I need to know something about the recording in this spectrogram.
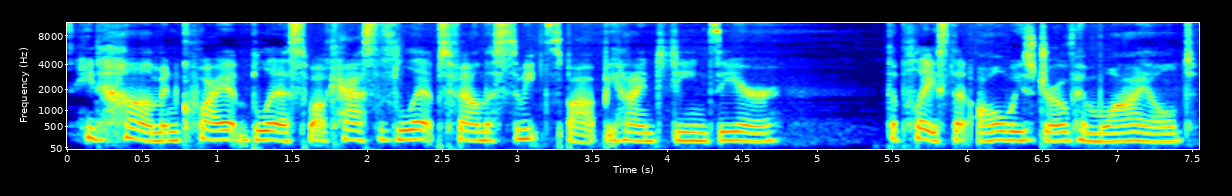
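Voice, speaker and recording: Low, creaky woman narrator. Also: little pitch movement, unhurried, no echo. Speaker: podcast host and reader. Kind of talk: scripted narration, reading fan fiction aloud.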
